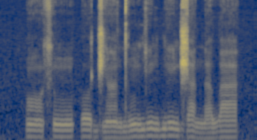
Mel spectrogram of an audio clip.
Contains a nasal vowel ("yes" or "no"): yes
